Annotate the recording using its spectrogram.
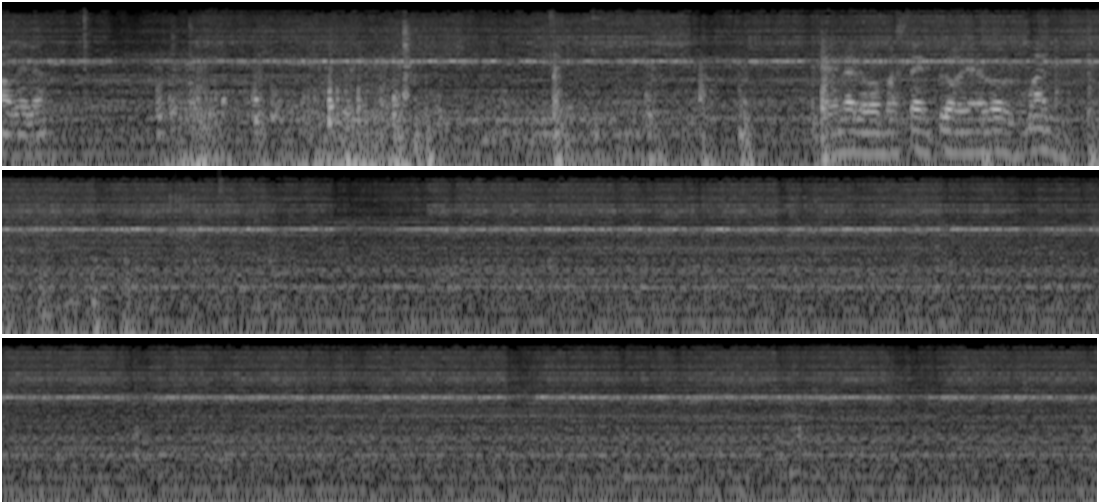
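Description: A dialysis machine sounds a steady high tone.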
